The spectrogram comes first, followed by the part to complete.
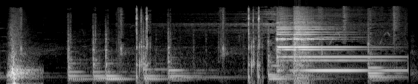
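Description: Logo-animation sound effects: a quick run of short pitched notes and a whoosh, then a loud bright chime-like chord hit about three seconds in that rings on and slowly fades.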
